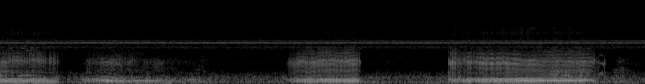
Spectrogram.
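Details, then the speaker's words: Snoring in a sleeping pet dog, possibly dreaming: deep, grumbling, almost growl-like breathing in long rising and falling stretches over a steady electrical whine. "Oh my gosh. He sounds like he's growling almost. He's dreaming."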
